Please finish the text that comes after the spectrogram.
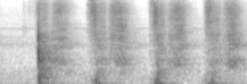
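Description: Knife chopping a red bell pepper into cubes on a board, four distinct thuds spaced about half a second apart, close and fairly quiet, with no voices.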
